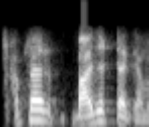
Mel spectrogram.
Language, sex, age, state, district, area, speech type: Bengali, male, 60+, West Bengal, Nadia, rural, conversation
